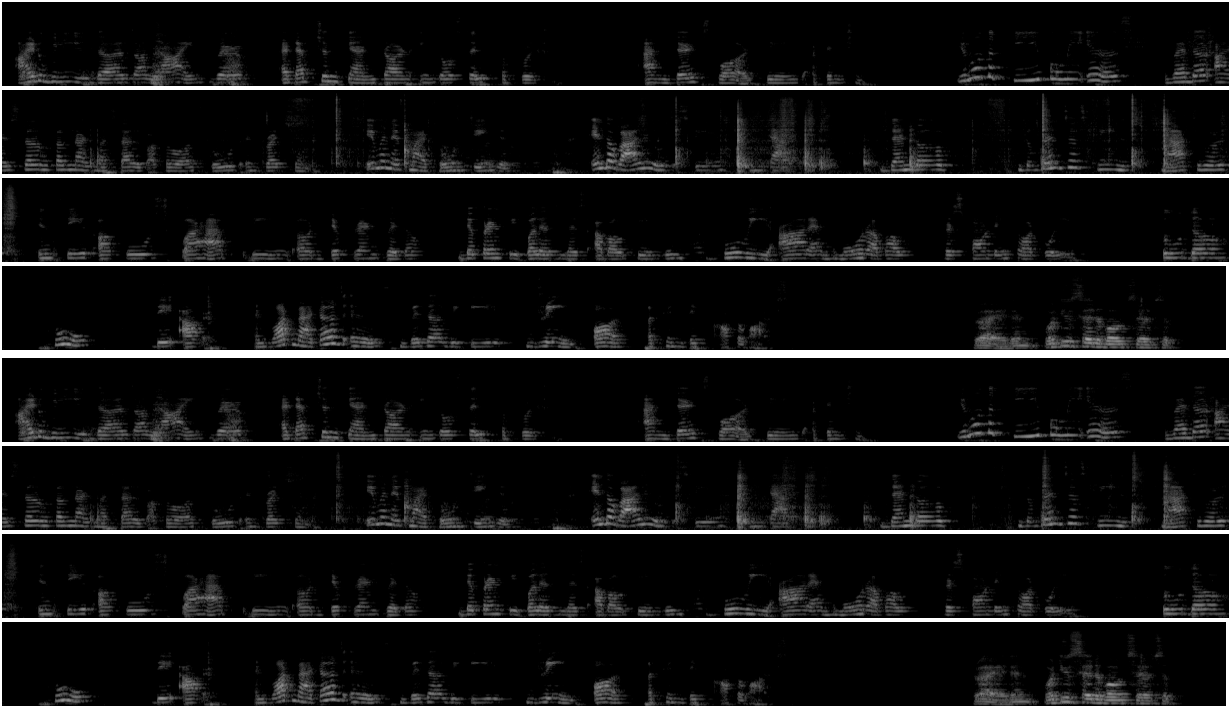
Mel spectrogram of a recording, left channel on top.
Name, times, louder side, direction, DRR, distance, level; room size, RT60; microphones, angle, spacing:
voice 1, 0.1-2.5 2.8-5.5 6.4-8.0 8.2-8.6 9.6-11.3 11.6-15.4 15.9-17.5 17.7-20.4 21.0-21.7 22.4-24.5 24.9-28.7 29.1-33.6 34.0-35.3 36.1-36.8 37.2-37.7 38.3-39.0 39.3-41.8 42.0-44.7, equal, 5° left, 0.9 m, -44 dB
sound 1, 11.0-24.7, left 3 dB, 75° left, 2.3 m, -50 dB
voice 2, 46.5-48.5, left 1 dB, 55° right, 2.7 m, -39 dB
5.9 x 4.9 x 4.1 m
head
